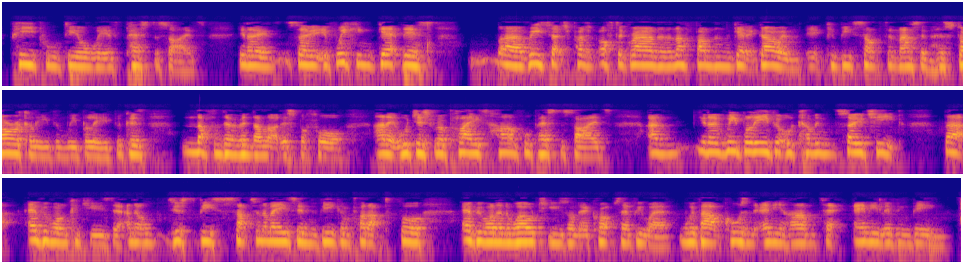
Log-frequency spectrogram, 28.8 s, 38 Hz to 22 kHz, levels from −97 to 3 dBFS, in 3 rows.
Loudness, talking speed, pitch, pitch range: -19 LUFS, 195 wpm, 175 Hz, 160-190 Hz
